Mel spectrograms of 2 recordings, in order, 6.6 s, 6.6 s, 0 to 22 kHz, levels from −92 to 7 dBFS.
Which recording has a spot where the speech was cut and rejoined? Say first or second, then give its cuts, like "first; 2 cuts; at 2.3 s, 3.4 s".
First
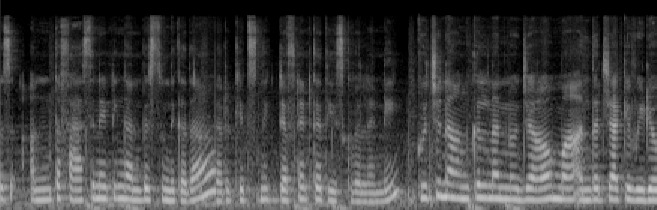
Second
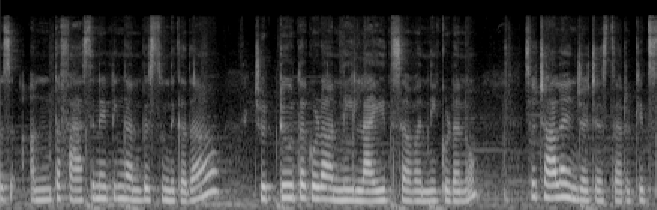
first; 2 cuts; at 2.2 s, 4.2 s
